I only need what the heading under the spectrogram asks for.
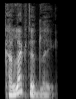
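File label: "collectedly", British English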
